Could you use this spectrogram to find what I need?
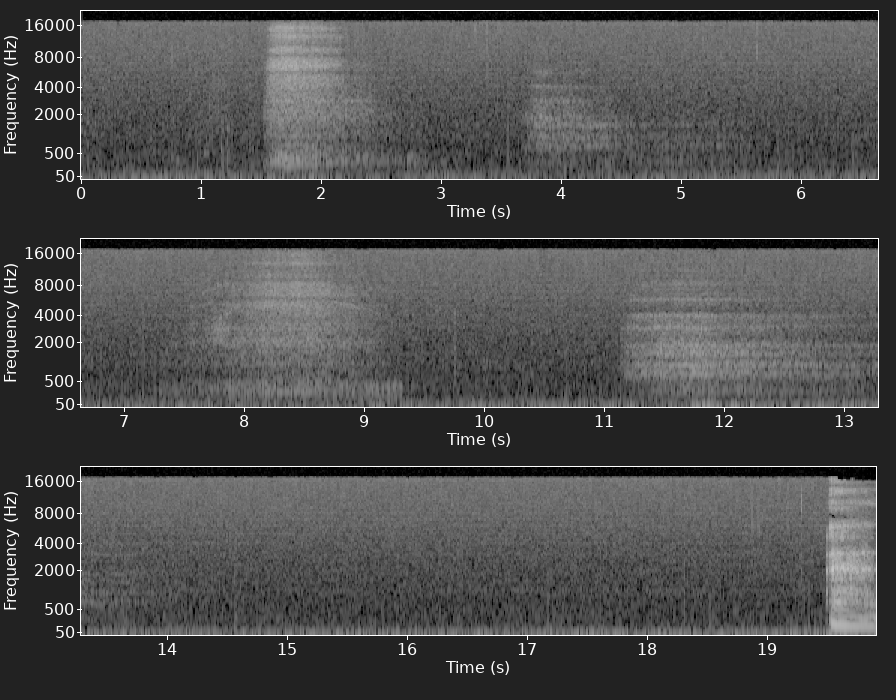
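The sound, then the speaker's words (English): Slow, deep belly breathing for relaxation: two paired rounds of long, airy inhales and exhales spread over about fifteen seconds, with quiet pauses between and no talking. “Really try to let your breath fall into your body, into your belly, so that you get out of this really shallow breathing.”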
